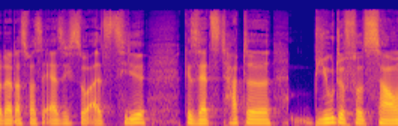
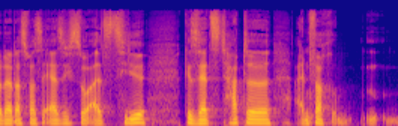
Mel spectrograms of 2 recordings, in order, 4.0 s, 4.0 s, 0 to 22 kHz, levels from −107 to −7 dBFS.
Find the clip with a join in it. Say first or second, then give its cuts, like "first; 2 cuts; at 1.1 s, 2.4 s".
first; 1 cut; at 2.9 s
